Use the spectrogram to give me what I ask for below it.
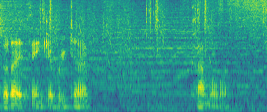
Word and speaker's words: Kamala: In a just world, Joe Biden would be in a nursing home and Kamala Harris would be on OnlyFans.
